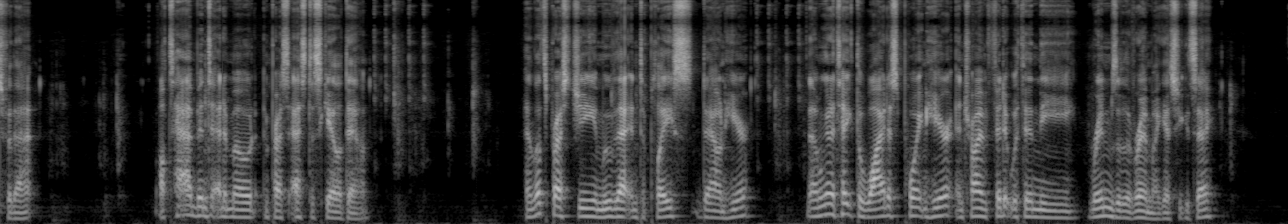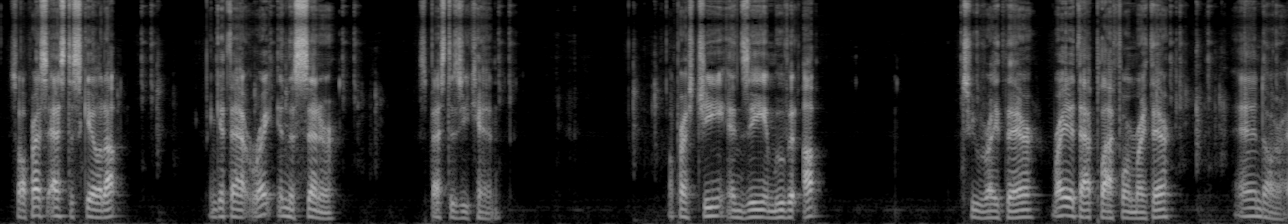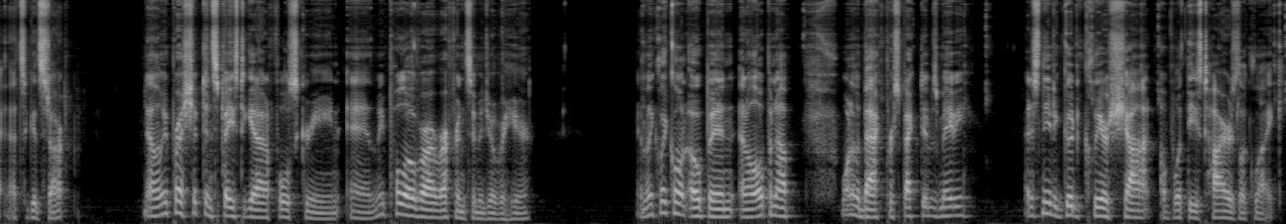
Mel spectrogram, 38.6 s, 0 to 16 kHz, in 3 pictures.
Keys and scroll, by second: 0.4 t, 1.0 Tab, 2.0 s, 4.7 g, 12.1 s, 13.4-16.4 typing, 19.1 g, 19.4 z, 27.8 shift+space.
